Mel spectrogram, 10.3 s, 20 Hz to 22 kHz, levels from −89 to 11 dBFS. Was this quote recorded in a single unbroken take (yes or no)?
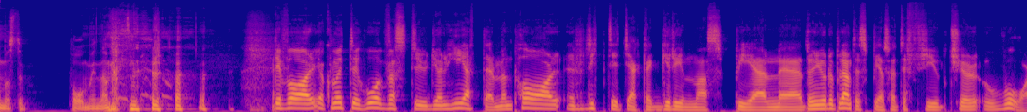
no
